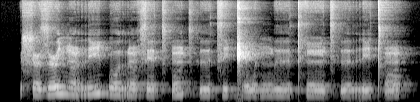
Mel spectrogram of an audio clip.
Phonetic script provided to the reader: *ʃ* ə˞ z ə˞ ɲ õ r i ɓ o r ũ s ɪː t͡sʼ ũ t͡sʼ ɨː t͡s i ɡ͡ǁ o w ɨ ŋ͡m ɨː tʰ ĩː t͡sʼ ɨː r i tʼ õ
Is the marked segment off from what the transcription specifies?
yes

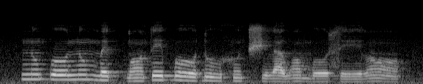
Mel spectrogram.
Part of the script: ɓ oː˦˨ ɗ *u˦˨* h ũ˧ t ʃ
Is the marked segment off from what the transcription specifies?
no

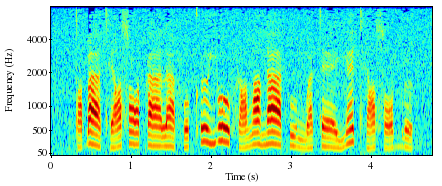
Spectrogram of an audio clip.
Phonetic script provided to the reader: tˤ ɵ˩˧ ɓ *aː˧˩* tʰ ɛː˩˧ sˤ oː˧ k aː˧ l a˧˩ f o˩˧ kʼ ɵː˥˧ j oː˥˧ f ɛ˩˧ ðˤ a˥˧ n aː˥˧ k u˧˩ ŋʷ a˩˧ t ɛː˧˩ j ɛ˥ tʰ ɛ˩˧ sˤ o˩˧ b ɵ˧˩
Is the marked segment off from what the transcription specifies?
no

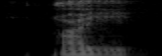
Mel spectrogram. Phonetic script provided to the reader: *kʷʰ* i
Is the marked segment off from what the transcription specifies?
yes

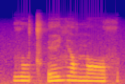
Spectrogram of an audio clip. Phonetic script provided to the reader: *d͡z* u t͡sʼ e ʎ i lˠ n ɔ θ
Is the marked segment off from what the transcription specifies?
yes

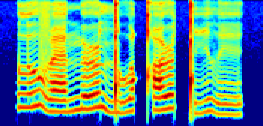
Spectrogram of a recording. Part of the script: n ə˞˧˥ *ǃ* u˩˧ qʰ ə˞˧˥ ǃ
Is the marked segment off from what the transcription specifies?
yes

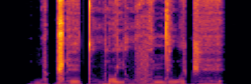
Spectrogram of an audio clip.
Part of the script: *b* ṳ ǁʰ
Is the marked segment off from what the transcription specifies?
no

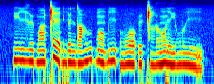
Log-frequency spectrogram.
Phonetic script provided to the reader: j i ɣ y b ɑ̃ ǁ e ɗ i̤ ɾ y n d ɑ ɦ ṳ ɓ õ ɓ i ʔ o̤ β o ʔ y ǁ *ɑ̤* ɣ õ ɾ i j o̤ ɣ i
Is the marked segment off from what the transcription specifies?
no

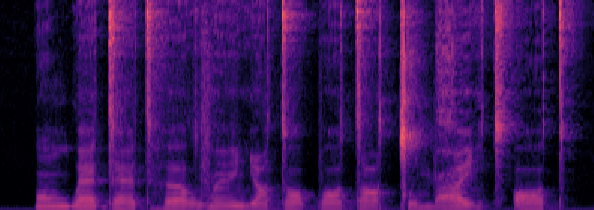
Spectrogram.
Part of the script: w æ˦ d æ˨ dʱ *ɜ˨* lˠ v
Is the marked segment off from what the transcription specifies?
no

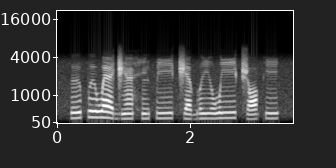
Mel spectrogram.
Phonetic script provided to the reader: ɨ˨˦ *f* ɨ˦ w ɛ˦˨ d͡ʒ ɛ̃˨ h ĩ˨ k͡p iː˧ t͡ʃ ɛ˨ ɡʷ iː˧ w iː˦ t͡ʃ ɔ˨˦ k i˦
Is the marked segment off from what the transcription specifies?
yes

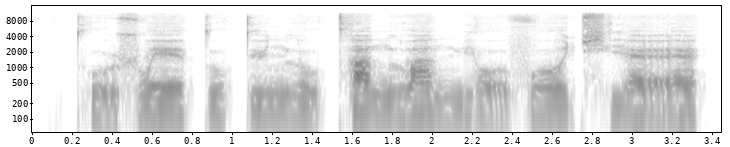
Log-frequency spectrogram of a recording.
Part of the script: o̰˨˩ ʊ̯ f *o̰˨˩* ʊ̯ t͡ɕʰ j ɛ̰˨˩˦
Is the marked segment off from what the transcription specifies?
yes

